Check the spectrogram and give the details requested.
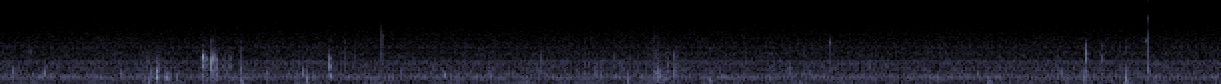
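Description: Quiet background with scattered squelching gurgles and brief squeaky rumbles; bowel sounds of stomach growling in irritable bowel syndrome.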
